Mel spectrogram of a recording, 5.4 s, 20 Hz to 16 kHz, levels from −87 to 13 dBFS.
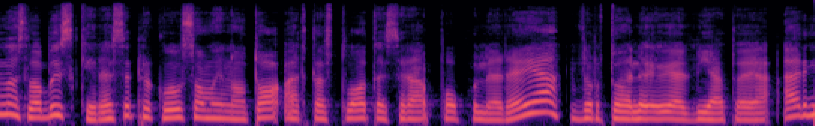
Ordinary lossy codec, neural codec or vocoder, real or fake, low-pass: AAC, 96 kbps; codec, 44.1 kHz, 3.4 kbps, Pupu-Codec; fake; 14.4 kHz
